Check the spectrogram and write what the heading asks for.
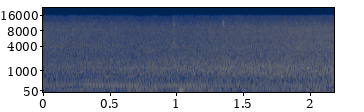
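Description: Metal lathe running steadily with a motorcycle cylinder head turning on its faceplate: an even machine hum, with a faint click about a second in.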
